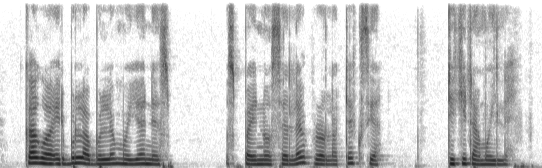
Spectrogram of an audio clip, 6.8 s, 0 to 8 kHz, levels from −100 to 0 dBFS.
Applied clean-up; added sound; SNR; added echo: none; none; none; none.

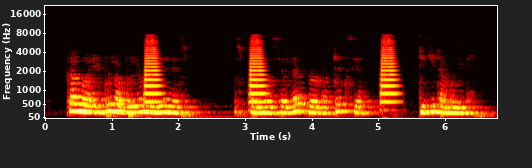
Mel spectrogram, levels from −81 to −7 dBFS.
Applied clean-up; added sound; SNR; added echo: none; Brass instrument; 5 dB; reverberation time 0.9 s.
